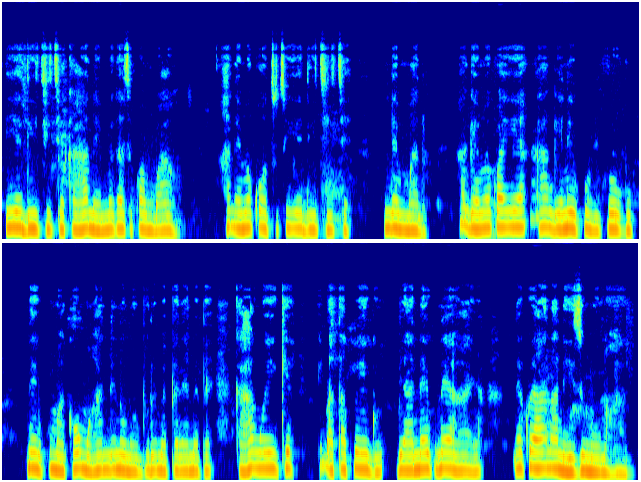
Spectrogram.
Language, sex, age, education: Igbo, male, 30-45, tertiary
